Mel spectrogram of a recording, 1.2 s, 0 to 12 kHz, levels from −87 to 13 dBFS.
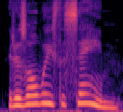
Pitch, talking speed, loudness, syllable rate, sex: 230 Hz, 245 wpm, -16 LUFS, 5.5 syllables/s, female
